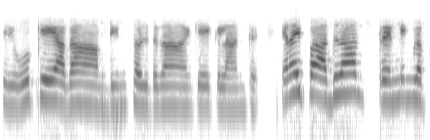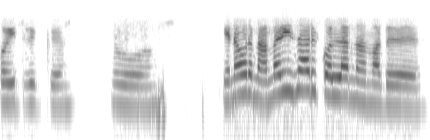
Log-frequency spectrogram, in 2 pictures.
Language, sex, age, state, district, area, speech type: Tamil, female, 18-30, Tamil Nadu, Chennai, urban, conversation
